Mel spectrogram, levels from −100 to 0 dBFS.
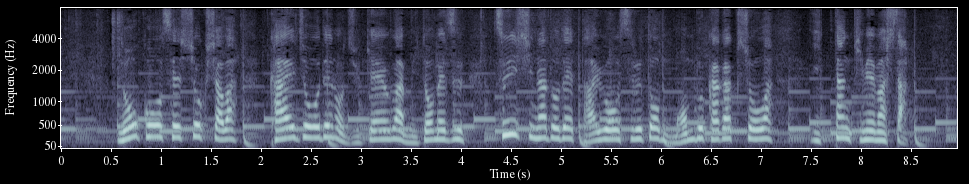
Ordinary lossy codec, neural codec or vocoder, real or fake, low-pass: none; none; real; none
